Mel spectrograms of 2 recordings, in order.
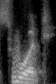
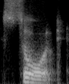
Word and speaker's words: sword: sword answer and two so that word is not sword it's sword the w is silent let's appear silent when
